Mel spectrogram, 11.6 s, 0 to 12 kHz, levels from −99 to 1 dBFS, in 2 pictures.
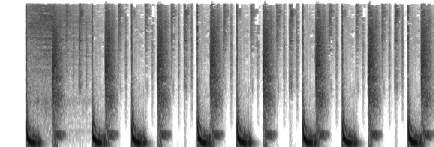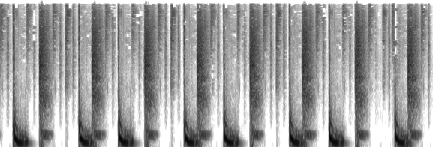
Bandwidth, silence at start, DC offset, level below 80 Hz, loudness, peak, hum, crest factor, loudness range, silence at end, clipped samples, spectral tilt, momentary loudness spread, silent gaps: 11.5 kHz; 0.35 s; 0.2%; -18 dBFS; -12 LUFS; 0 dBFS; none; 12 dB; 1 LU; 0.05 s; under 0.1%; -3 dB/octave; 5 LU; none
